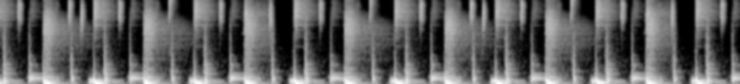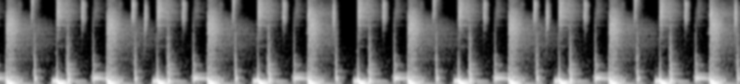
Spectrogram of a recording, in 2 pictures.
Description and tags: Troy's disco dance club beat
dance beat w additonal hand percussion sound mixed by Troy
dance, club, beat, disco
